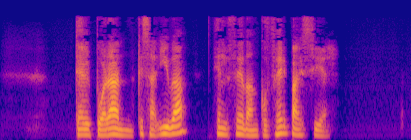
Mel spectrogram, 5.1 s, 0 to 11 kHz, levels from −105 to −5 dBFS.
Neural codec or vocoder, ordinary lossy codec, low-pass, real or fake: codec, 16 kHz, 0.5 kbps, FunCodec, trained on Chinese and English, 25 frames a second; MP3, 32 kbps; 7.2 kHz; fake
